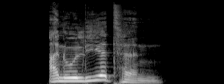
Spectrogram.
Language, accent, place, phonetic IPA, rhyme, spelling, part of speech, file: German, Germany, Berlin, [anʊˈliːɐ̯tn̩], -iːɐ̯tn̩, annullierten, adjective / verb, De-annullierten.ogg
- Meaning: inflection of annullieren: 1. first/third-person plural preterite 2. first/third-person plural subjunctive II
